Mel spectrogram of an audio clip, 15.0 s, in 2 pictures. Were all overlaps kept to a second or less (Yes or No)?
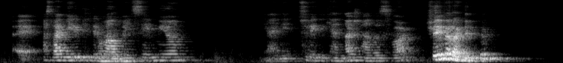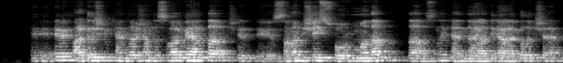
Yes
